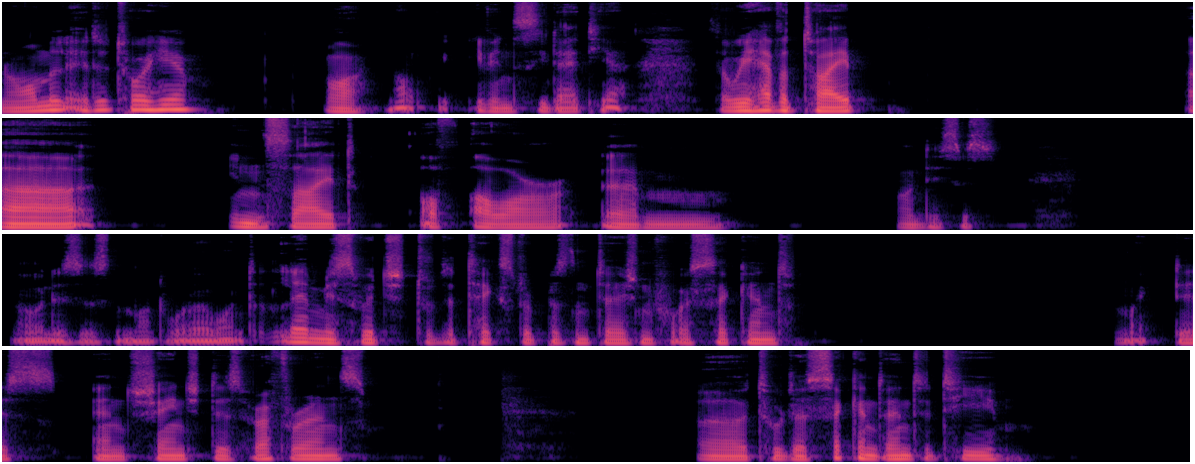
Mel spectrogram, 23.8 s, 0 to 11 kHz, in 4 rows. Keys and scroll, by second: 19.1 super+space.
